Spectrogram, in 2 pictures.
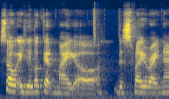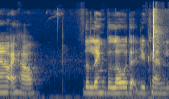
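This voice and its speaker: A woman with a non-native accent speaks at a fairly slow pace, her pitch medium and her intonation fairly even. Audible room echo surrounds her voice. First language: not English. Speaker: fashion design tutor. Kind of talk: tutorial. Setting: live stream.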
